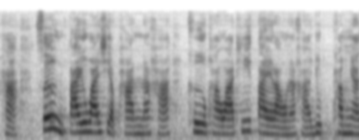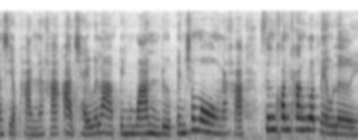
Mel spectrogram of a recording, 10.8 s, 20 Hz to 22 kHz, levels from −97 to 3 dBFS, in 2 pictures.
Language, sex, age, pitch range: Thai, female, 20-39, 205-255 Hz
